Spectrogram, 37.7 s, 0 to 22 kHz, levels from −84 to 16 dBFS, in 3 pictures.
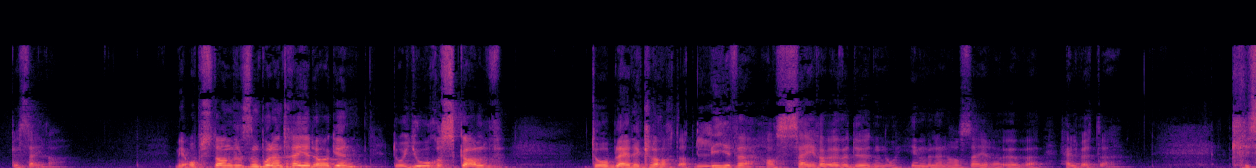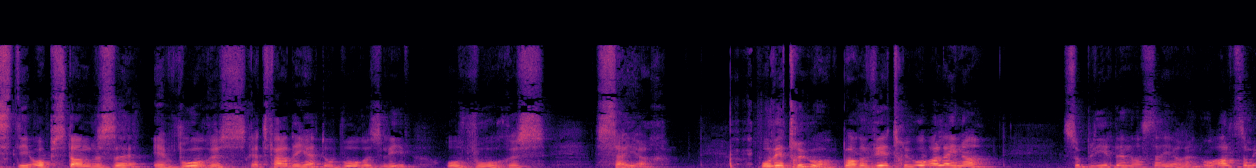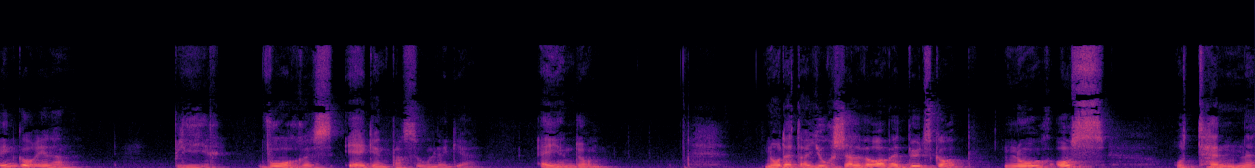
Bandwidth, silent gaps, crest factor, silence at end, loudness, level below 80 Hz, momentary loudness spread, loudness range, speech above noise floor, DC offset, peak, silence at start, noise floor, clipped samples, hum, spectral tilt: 16.5 kHz; none; 20 dB; 0 s; -19 LUFS; -58 dBFS; 17 LU; 11 LU; 39 dB; under 0.1%; 0 dBFS; 0.15 s; -57 dBFS; under 0.1%; none; -5.5 dB/octave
